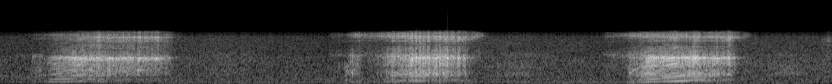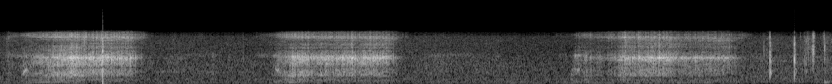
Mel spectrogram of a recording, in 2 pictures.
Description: Friends fall asleep and snore heavily after the work out has been done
